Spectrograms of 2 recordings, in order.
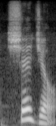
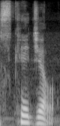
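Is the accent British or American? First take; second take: British; American. First: It is said in a British accent. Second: It is said in an American accent.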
